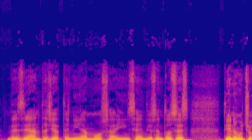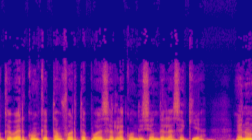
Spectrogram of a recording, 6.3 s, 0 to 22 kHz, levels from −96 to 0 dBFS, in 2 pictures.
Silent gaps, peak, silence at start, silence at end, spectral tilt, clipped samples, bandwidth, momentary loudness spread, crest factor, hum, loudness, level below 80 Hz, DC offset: none; -2 dBFS; 0.1 s; 0 s; -8 dB/octave; under 0.1%; 12 kHz; 8 LU; 16 dB; none; -20 LUFS; -32 dBFS; under 0.1%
